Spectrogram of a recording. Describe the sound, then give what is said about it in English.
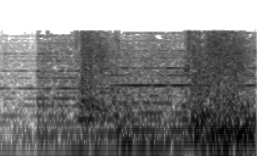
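Gunfire at a lake shore as people wade through shallows toward canoes: a few heavy, booming shots that each jump the level up, leaving a rough, noisy rumble in between. “They wade through the shallows towards the canoes, coming under fire from a Huron.”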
